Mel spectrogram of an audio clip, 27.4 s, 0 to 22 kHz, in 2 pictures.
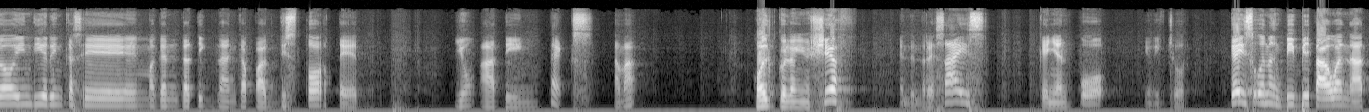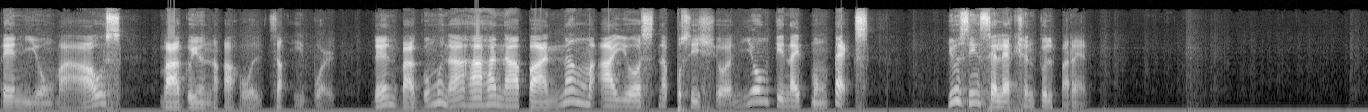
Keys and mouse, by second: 17.1-22.9 drag, 24.9 click.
